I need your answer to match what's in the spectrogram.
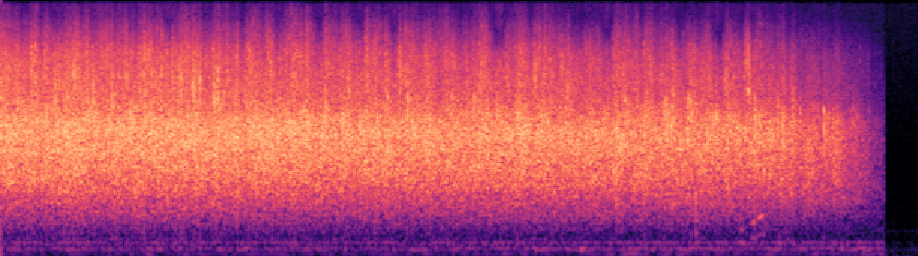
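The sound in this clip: Loud, sustained applause at a graduation ceremony for Tanana Valley Community College degree recipients, an unbroken wash of clapping for about eleven seconds before it cuts off abruptly.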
